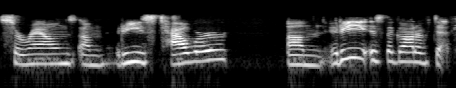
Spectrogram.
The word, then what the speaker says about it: Ri: His name is spelled R I, pronounced Ri, not Rai. He is not a loaf of bread.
